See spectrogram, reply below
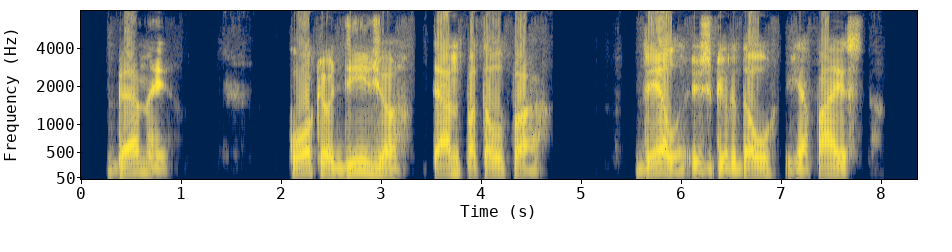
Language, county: Lithuanian, Klaipėda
